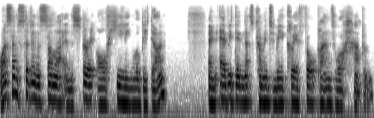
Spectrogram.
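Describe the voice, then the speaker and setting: A man with an English accent, somewhat breathy and medium in pitch, at a moderate pace with fairly even intonation. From England. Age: 60s. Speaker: addiction recovery coach. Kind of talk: podcast interview.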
